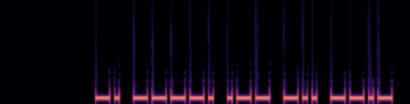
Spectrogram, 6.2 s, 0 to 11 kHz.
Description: Morse code, heard as a keyed tone, about 17 wpm, 700 Hz. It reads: N9WDQ
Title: USA Call Signs Repeated 2x 17wpm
